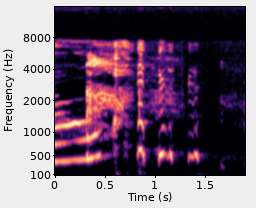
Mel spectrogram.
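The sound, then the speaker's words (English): A single drawn-out, high-pitched cat meow rises and then fades, followed by a few short, breathy chirps or little laughs, all clear. “the cat's in the background lightly. hyping us up. Meow.”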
